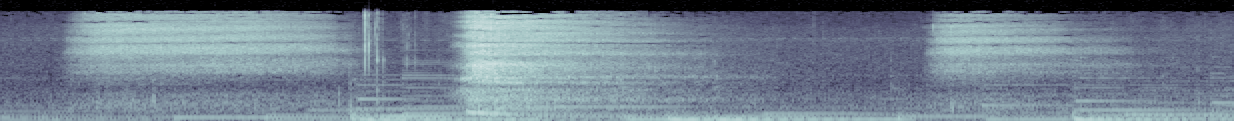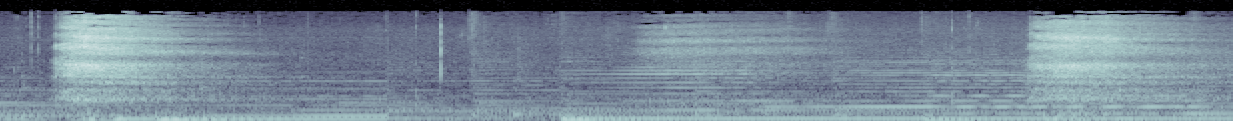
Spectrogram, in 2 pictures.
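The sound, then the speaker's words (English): Three deep cleansing breaths, each a softer inhale followed by a louder, rushing exhale, spaced several seconds apart over a low, soft background. “Let's begin today with three cleansing breaths.”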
